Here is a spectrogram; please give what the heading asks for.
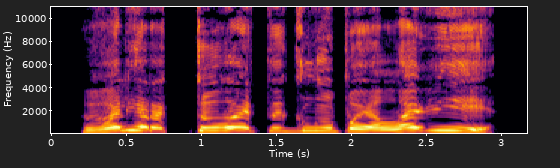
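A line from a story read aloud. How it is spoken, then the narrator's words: Shout. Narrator (Russian): Она крикнула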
